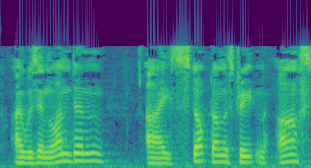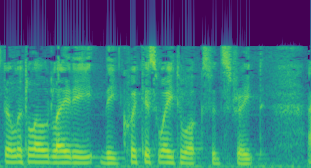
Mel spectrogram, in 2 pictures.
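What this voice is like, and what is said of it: English accent. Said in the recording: “I still have enough of an English accent that all around the world people say to me, "You aren't from around here, are you?"”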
